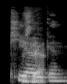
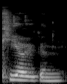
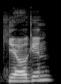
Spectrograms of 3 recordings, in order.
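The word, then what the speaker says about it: Keoghan: Kyogan. Uh he what is it? Kogan. Kyogan.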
